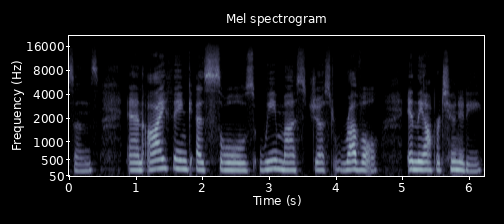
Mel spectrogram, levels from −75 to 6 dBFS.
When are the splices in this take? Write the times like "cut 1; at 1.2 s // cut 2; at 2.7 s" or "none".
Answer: none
